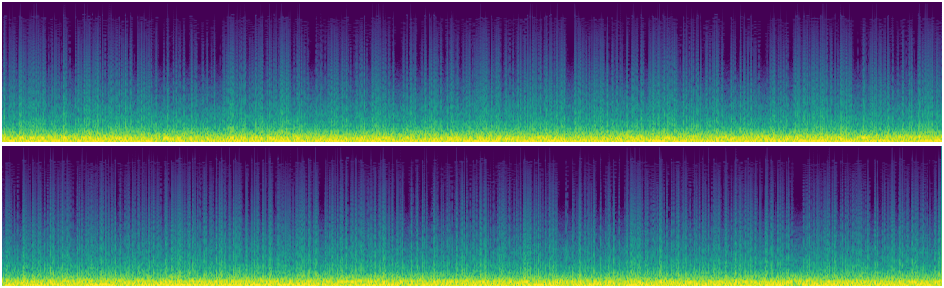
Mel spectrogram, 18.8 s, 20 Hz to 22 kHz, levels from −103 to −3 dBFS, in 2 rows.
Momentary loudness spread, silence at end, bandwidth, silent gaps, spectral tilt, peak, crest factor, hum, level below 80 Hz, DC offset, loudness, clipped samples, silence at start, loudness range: 1 LU; 0 s; 1.8 kHz; none; -13.5 dB/octave; 0 dBFS; 4 dB; none; -8 dBFS; under 0.1%; -9 LUFS; 8%; 0 s; 0 LU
